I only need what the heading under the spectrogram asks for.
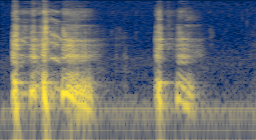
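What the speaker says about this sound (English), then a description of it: "Apologies for the coughing." Coughing close to the microphone: a cluster of three or four harsh coughs, a short pause, then two more, loud against a quiet background with no speech.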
